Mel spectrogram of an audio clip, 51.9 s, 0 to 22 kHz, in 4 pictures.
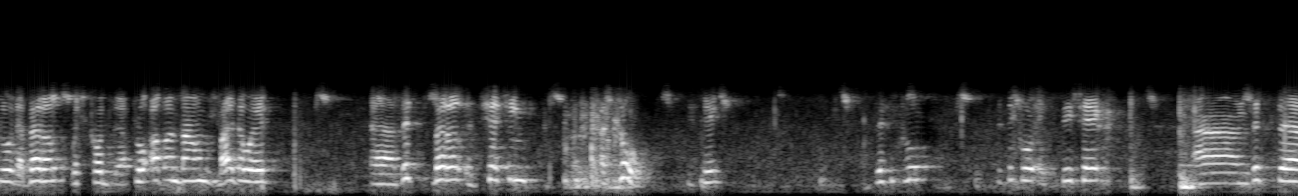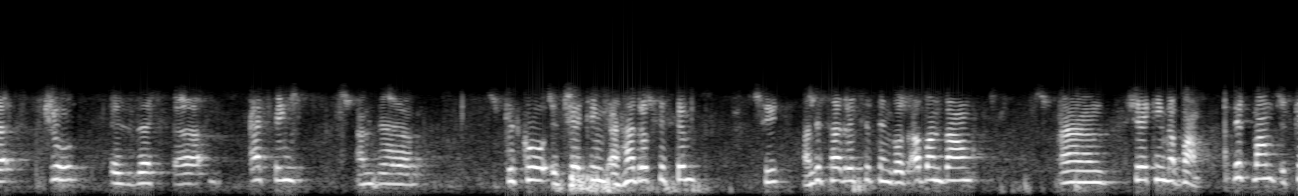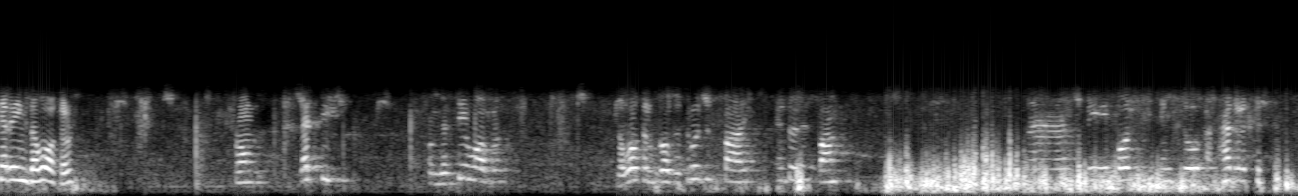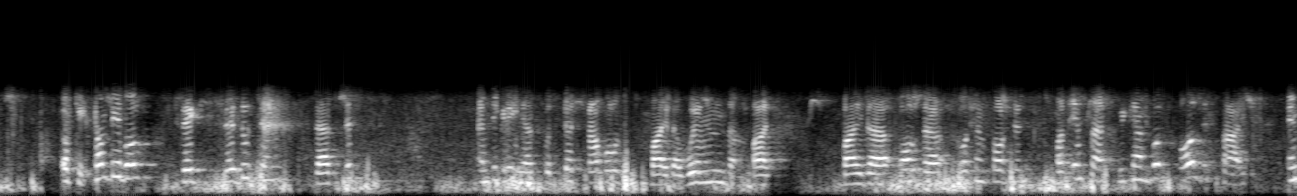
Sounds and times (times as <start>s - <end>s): Speech: 0.0s - 2.8s, 3.7s - 7.3s, 8.8s - 9.4s, 10.0s - 11.2s, 11.8s - 17.3s, 18.0s - 20.0s, 20.6s - 22.9s, 23.6s - 26.8s, 28.3s - 29.5s, 30.2s - 31.2s, 32.1s - 34.7s, 36.2s - 38.8s, 39.6s - 42.7s, 43.7s - 46.8s, 47.4s - 51.9s.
